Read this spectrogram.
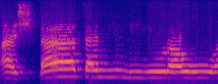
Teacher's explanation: اشتاتا لیروا میں ہے ادغام بغیر غننے کے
